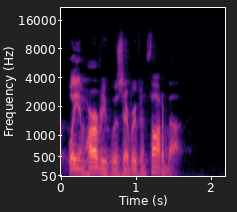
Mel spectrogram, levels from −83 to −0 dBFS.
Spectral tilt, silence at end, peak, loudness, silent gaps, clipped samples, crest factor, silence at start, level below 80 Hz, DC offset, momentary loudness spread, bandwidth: -4 dB/octave; 0.6 s; -8 dBFS; -27 LUFS; none; under 0.1%; 20 dB; 0 s; -64 dBFS; under 0.1%; 13 LU; 16 kHz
